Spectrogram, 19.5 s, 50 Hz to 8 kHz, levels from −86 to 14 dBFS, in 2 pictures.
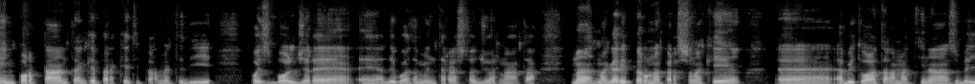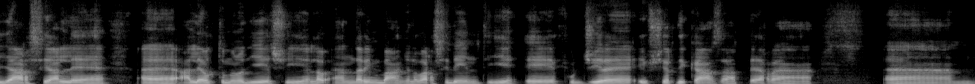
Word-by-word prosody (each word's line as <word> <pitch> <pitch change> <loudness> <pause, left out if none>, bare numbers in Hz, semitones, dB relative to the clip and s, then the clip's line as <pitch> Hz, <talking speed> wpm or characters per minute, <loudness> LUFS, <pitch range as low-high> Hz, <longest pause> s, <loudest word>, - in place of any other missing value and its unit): è - - +2
importante 95 0 +3
anche 85 0 0
perché - - -2
ti - - -16
permette 80 0 -6
di, 85 +1 0 0.4
poi, 85 - +1
svolgere, 85 0 +2
ehm, 80 -1 -3
adeguatamente 85 +1 -2
il - - -3
resto 80 -1 -3
giornata. 80 -2 -4 0.3
Ma - - +6
è - - -3
magari 95 +5 +4
per 90 - +3
una 90 -1 +1
persona 125 - -2
che, 90 -1 +3
uhm, 115 +1 -1 0.9
è - - -8
abituata 100 +1 +3
la - - -1
mattina 85 +3 -2
a - - -2
svegliarsi 90 +6 +1
alle 85 -1 +2 0.3
uhm, 80 -1 +3
alle 85 +3 +3
8 110 +2 0
meno 95 -2 0
10 85 -3 -1
e 80 - -2
lo 85 +1 +1
e - - -9
andare 90 +6 +1
in 110 -1 -2
bagno, 85 -5 0
lavarsi 90 +6 -1
i - - -2
denti 80 -4 -3
e 85 -1 -1
fuggire 90 +2 +1
e - - -3
uscir 110 +4 -3
di 95 -3 -1
casa 80 -1 0
per 80 +1 -1
uhm, 80 -1 -5
85 Hz, 155 wpm, -23 LUFS, 80-95 Hz, 0.9 s, Ma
